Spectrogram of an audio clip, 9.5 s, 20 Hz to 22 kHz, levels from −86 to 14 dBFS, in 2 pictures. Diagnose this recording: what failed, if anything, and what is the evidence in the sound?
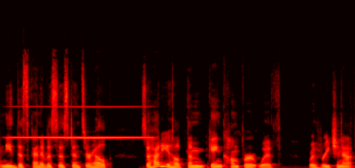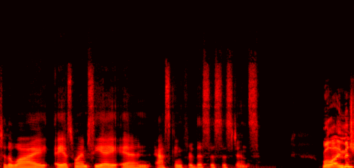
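Feedback whistle, from the start to 2.15 s: a thin, steady 4 kHz tone sits about 10 dB under the speech and swells and fades slowly in level, ending just before "you help them gain". The likely cause is a loudspeaker-to-microphone loop held right at the edge of feedback.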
